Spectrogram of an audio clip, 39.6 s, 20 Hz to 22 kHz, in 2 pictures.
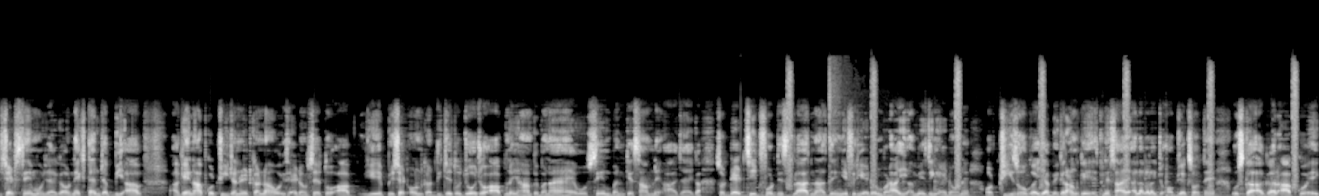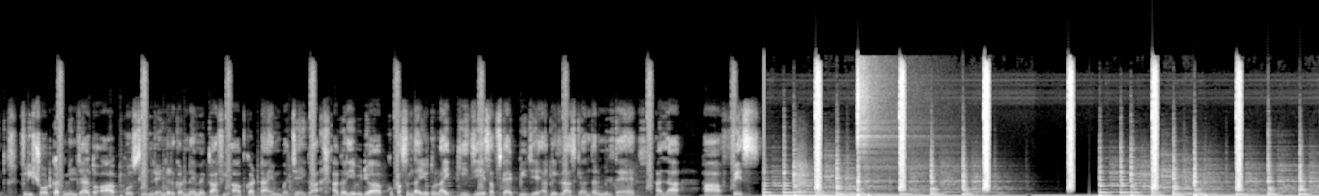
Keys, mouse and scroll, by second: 5.8-6.1 scroll up 6, 6.1 shift+middle click, 11.0 scroll down 4, 12.1 scroll down 2, 15.7 scroll up 3, 16.5 click, 17.2 middle click, 21.5 scroll down 1, 22.2 scroll down 2, 22.3 middle click, 29.8-30.4 scroll up 7, 30.5-31.2 scroll down 6.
